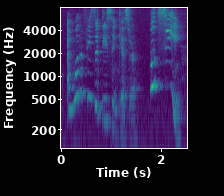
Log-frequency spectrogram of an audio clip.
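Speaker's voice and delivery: high, coy inner thought; playful curiosity. Acted. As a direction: rise to a squeaky, teasing high finish. Acts out thoughts before a kiss.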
